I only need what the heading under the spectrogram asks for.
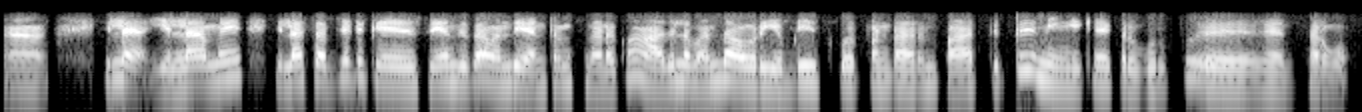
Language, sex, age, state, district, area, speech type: Tamil, female, 30-45, Tamil Nadu, Dharmapuri, rural, conversation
